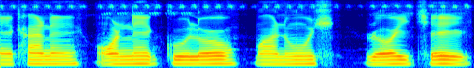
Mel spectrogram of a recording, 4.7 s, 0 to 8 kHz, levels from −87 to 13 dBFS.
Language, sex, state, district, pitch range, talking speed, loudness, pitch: Bengali, male, West Bengal, Alipurduar, 130-135 Hz, 50 wpm, -17 LUFS, 130 Hz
